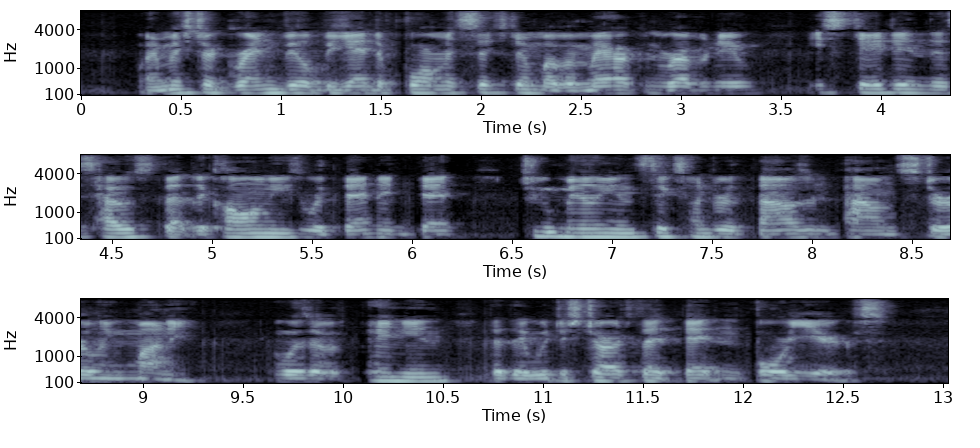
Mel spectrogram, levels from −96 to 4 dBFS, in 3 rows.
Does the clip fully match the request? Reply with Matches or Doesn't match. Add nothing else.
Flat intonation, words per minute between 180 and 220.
Matches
